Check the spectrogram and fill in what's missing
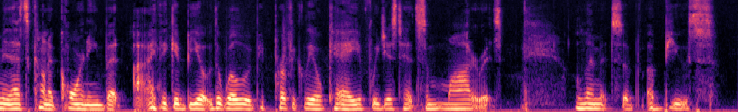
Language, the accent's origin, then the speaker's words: English; California, United States; I'm from the Sierras.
